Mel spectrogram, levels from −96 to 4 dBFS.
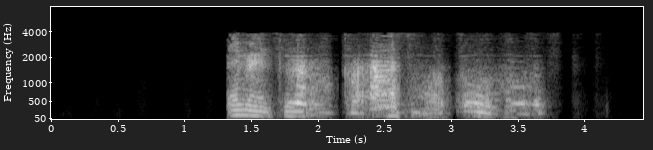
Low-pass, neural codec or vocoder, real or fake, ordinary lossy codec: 7.2 kHz; codec, 44.1 kHz, 0.9 kbps, DAC; fake; AAC, 16 kbps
